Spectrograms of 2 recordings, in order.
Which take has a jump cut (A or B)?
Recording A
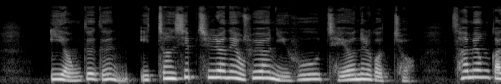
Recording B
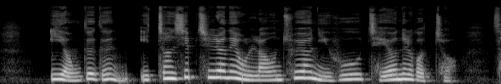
A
